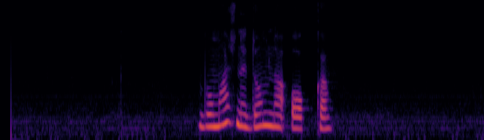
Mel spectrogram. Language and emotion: Russian, neutral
